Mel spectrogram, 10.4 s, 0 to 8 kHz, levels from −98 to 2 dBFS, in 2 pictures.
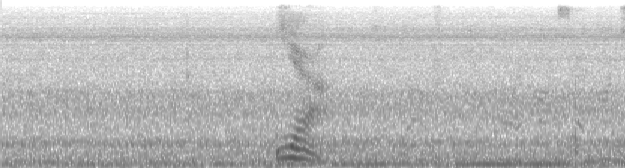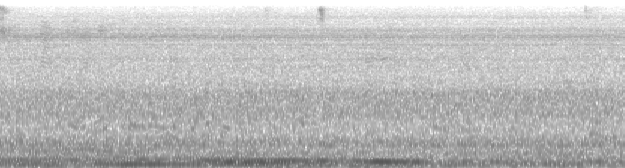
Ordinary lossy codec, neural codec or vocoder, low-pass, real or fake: none; none; 7.2 kHz; real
